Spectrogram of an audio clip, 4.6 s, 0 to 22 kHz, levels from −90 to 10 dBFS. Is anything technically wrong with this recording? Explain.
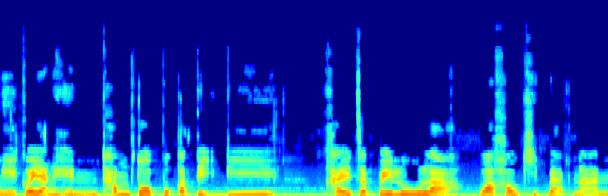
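No technical faults are present.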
